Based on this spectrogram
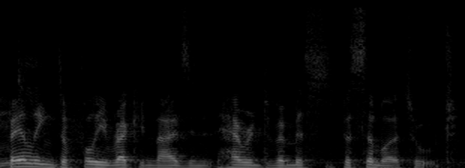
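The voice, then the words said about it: Made-up foreign-sounding accent. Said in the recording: “I'm just gone to accent here. It's not even from any country, it's just accent.”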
